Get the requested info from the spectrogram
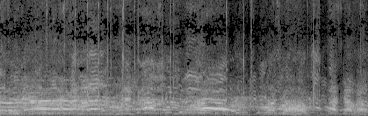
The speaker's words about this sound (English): They're cheering and chanting, let's go home, let's go home.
